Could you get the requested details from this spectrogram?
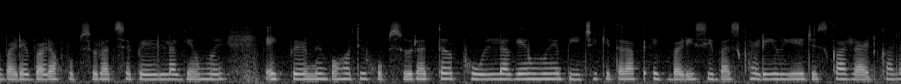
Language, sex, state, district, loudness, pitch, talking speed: Hindi, female, Maharashtra, Aurangabad, -29 LUFS, 240 Hz, 205 wpm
